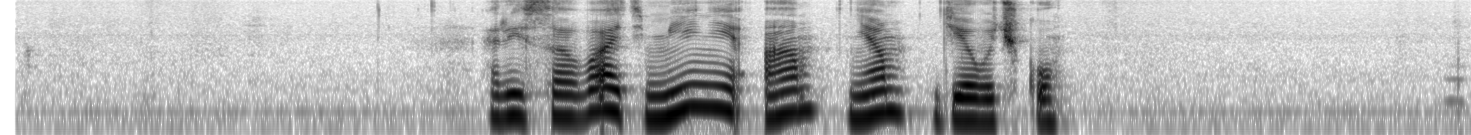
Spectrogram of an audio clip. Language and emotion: Russian, neutral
